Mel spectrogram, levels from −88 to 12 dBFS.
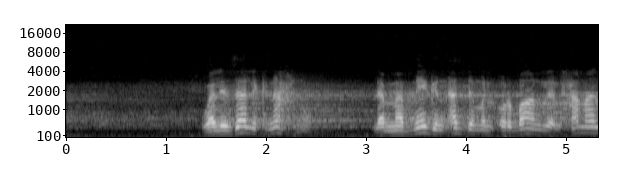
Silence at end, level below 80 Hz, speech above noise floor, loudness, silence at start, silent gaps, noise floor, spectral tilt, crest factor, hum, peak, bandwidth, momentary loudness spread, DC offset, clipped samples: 0 s; -74 dBFS; 35 dB; -19 LUFS; 1.35 s; none; -53 dBFS; -6 dB/octave; 18 dB; none; -2 dBFS; 4.1 kHz; 13 LU; under 0.1%; under 0.1%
